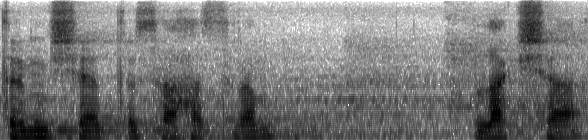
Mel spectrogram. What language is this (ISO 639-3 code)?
san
